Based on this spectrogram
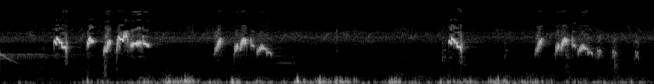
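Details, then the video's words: Red-whiskered bulbul giving bright warbled phrases in scattered bursts, used to rouse birds to sing, over a continuous low rumbling and fluttering noise. "Chào mào ché kích bổi căng lửa/kích chim yếu lửa nhanh ra âm/Tiếng kích chào mào nhanh ché"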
